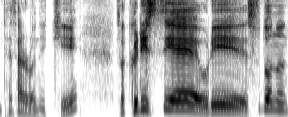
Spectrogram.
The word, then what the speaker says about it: 테살로니키: 또 이제 그리스의 지금 현재 있는 제2의 도시죠. 테살로니키라고 발음하죠. 지금은 테살로니키.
